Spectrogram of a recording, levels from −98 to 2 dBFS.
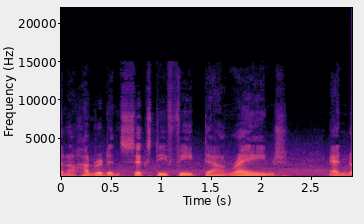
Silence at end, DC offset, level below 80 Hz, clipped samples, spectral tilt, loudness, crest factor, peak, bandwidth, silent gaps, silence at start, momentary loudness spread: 0 s; under 0.1%; -48 dBFS; under 0.1%; -6.5 dB/octave; -31 LUFS; 16 dB; -14 dBFS; 13.5 kHz; none; 0 s; 11 LU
